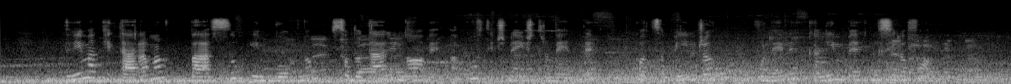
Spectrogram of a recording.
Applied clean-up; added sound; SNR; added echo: none; Subway, metro, underground; -3 dB; none.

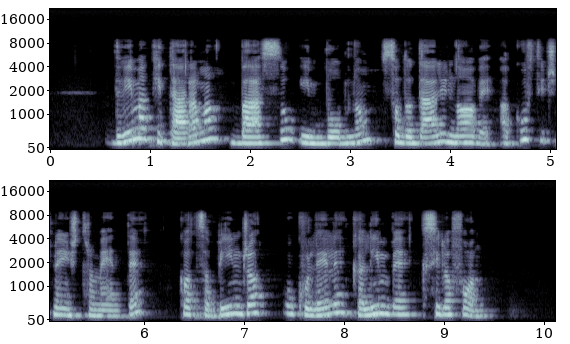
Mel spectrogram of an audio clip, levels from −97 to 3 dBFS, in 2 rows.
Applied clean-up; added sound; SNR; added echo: none; none; none; none.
